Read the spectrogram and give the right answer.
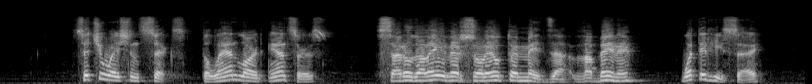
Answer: He said, I'll be at your house around 8:30, okay?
